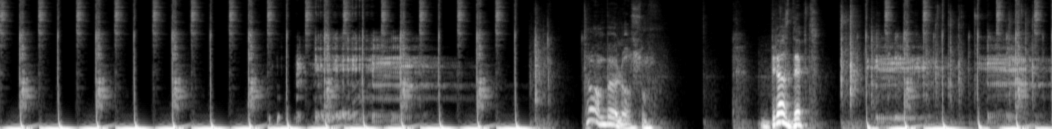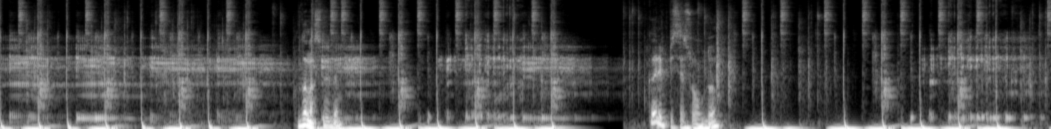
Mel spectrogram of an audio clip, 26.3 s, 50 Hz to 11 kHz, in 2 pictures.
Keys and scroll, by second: 5.8 ctrl+s, 6.0 space, 10.2 space, 10.6 ctrl+s, 11.3 space, 15.5 ctrl+s, 15.8 space, 19.6 space, 21.9 space, 25.2 space.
